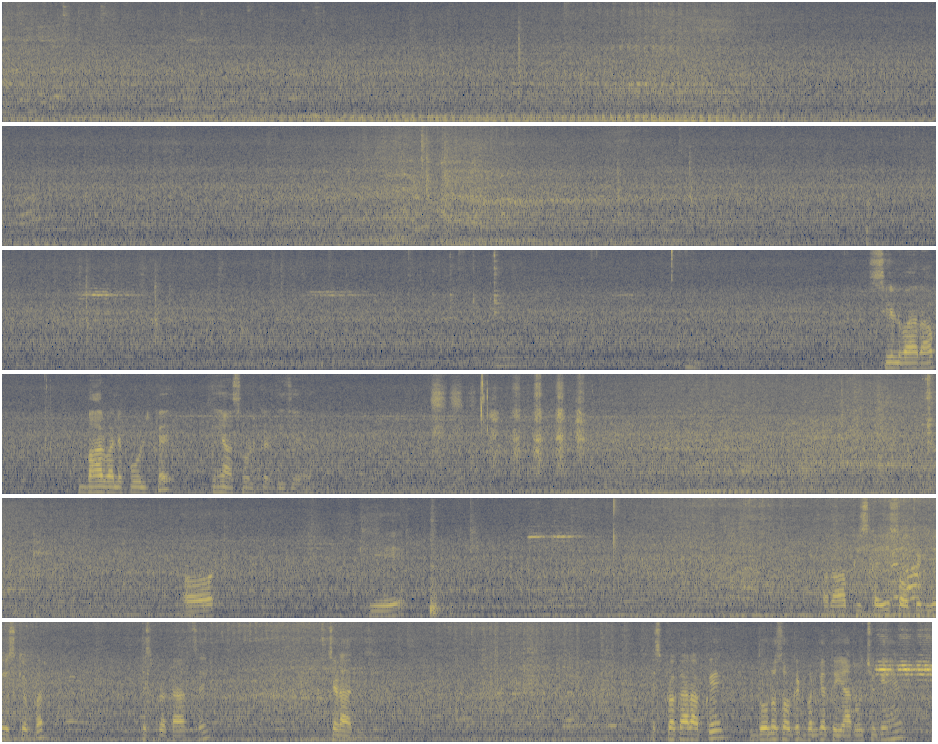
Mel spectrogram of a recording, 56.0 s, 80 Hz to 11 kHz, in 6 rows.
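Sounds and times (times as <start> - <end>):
vehicle passing by: 0.0 - 17.5, 32.1 - 41.4, 43.2 - 54.0
road traffic noise: 0.0 - 56.0.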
